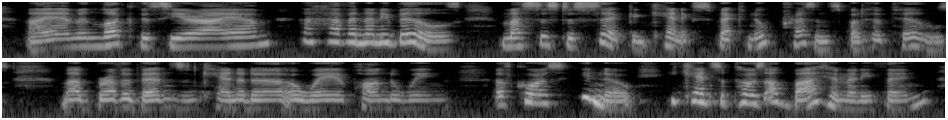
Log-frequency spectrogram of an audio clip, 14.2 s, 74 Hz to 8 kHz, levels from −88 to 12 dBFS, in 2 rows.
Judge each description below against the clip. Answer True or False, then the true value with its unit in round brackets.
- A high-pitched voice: True (195 Hz)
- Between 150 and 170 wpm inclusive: False (180 wpm)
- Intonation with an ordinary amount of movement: False (7.3 semitones)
